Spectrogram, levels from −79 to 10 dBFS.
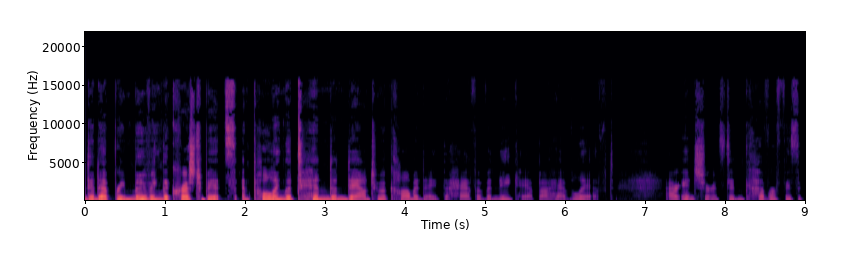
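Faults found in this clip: Zipper noise, 2.86 to 4.35 s, after "bits and pulling the", clearing by "the half of a". Ticking rides the speech as the level drops about 15 dB in 1 dB jumps, around ten a second. Probable gain stage stepping per buffer, no smoothing, each jump clicking.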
